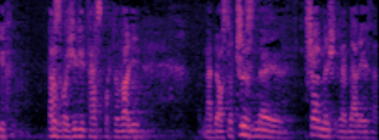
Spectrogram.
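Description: An older male preacher gives a sermon in a very bright, forceful, somewhat high voice. He tells stories from his own life. His emphatic points rise loud, then fall into low, murmured asides, over a faint hum of ambient noise. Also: poor audio.

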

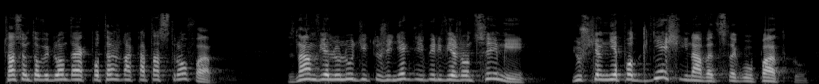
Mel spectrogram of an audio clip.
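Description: A man preaching a sermon in a chapel, moving between hushed and loud passages and asking many rhetorical questions. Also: high voice, normal speed.

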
